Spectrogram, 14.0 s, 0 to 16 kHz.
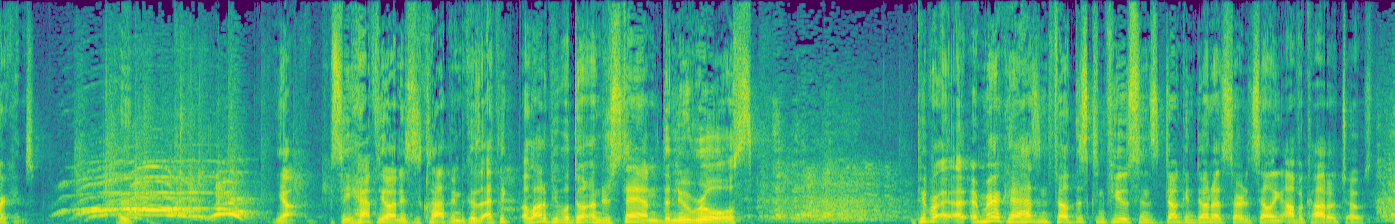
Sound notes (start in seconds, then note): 0.6 scattered cheers and applause; 7.6 laughter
